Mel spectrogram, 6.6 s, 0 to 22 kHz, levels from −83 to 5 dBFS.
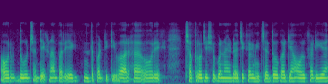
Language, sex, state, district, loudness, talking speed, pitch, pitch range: Rajasthani, male, Rajasthan, Churu, -16 LUFS, 200 wpm, 155 Hz, 150-155 Hz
